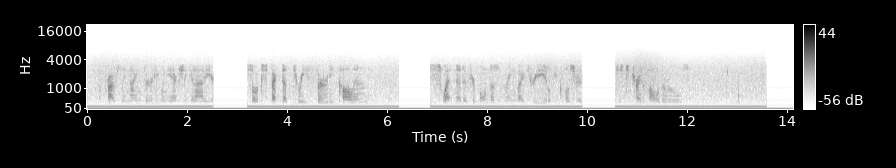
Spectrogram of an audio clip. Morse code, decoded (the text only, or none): none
